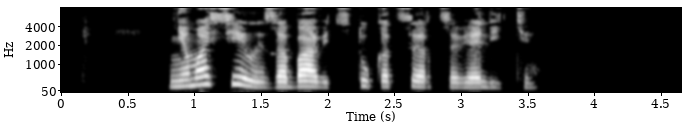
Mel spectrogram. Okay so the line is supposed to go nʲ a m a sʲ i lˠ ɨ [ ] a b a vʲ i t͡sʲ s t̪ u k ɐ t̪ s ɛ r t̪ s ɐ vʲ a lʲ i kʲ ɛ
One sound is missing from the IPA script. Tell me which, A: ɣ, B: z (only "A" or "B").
B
